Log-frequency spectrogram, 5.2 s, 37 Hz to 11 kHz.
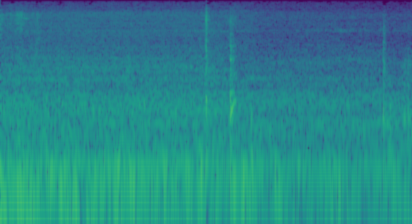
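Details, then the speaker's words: OCZ ZT series 750 modular PSU after fix for failed thermal fan controller that ran fan at 100%; low steady airy hush, faint bearing murmur, slow near-silent fan with good airflow. "you can see it's fairly silent this fan happens to have a little bearing noise but you can hear it coming along but it's nothing like it was and there's definitely a good amount of airflow coming out of there"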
